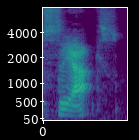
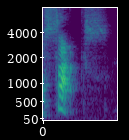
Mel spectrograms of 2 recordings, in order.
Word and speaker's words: seax: And I love a good seax or sax, depending on how you pronounce it.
